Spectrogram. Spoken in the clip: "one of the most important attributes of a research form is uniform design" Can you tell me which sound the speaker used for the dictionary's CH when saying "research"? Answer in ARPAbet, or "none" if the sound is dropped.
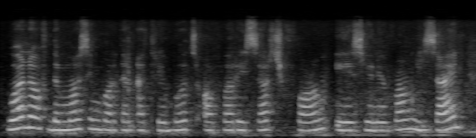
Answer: CH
